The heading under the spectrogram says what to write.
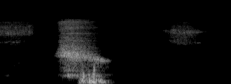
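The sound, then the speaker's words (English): Audible breathing with no talking: a brief breath in, a longer, deeper sighing breath out with a low voiced rumble, then another quick breath in, as a father breathes together with his young daughter to calm and center her. “I'll be like, come on, breathe with daddy. Like, let's breathe together.”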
